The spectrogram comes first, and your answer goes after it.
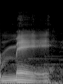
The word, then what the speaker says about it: MAE: movable audio engine or May m AE and it's pronounced just like may it allows Publishers like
